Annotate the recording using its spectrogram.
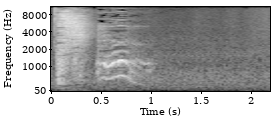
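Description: A person's mouth-made sound effects: a sharp hissing burst lasting about half a second, then a short high-pitched cry that rises and falls, voiced for a toy figure being struck down.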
